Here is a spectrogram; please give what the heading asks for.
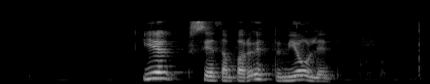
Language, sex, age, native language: Icelandic, female, 60-69, Icelandic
